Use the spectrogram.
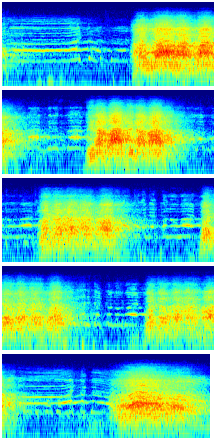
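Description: A large crowd at an Islamic waz gathering shouts the takbir chant in six loud, separate bursts of massed voices, each lasting about two seconds. A lone leader's voice calls out in the short gaps between the responses.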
